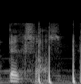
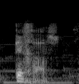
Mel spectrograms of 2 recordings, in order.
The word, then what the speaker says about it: Texas: Castaño, no es por parecer puntilloso, pero no digas Texas, por favor, di Texas. Esa X viene de la letra griega G, que se escribía como una X, pero se pronunciaba como una J.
